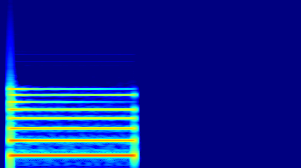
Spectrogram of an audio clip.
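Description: A single synthesizer note from Native Instruments' Blocks Base 'Additive Synthesis' preset: one steady note lasting about a second that stops abruptly.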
